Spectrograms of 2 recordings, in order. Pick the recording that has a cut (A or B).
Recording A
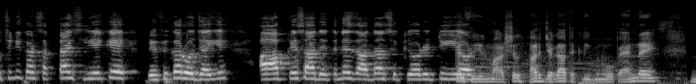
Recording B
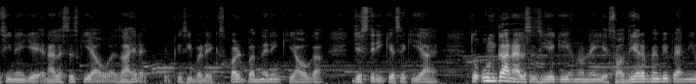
A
